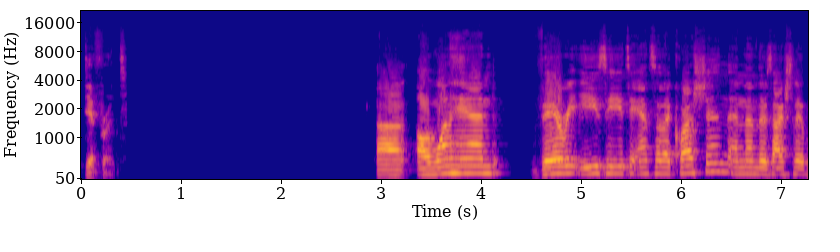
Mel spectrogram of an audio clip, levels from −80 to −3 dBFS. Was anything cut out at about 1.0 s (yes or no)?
no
